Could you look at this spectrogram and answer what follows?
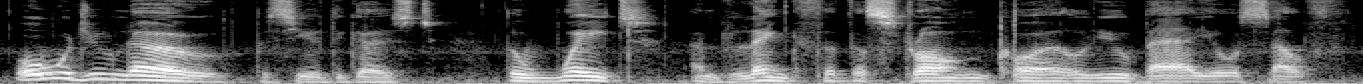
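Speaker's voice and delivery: a booming ghost demanding an answer. Acted. Marley's ghost challenges Scrooge, solemn and booming. Ghost speaks in read story.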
